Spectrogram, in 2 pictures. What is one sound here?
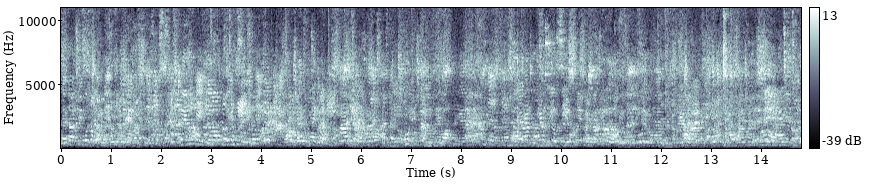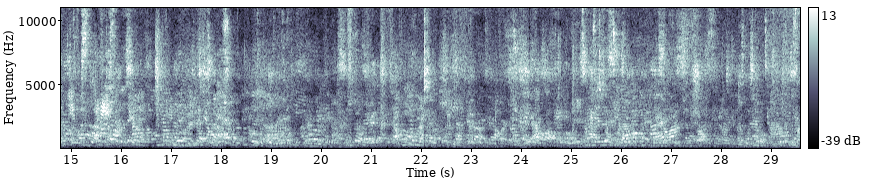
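A woman speaks steadily through a microphone.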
